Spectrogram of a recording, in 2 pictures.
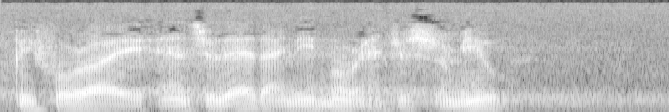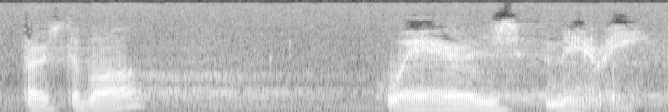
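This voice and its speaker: An actor playing a steady small-town police sheriff who questions in a measured way, in 1970s radio drama style. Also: male voice, rumbling low, vocal fry, a little hiss or hum, exaggerated voice. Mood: grave, probing. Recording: tinny band-limited old radio broadcast, faint music.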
